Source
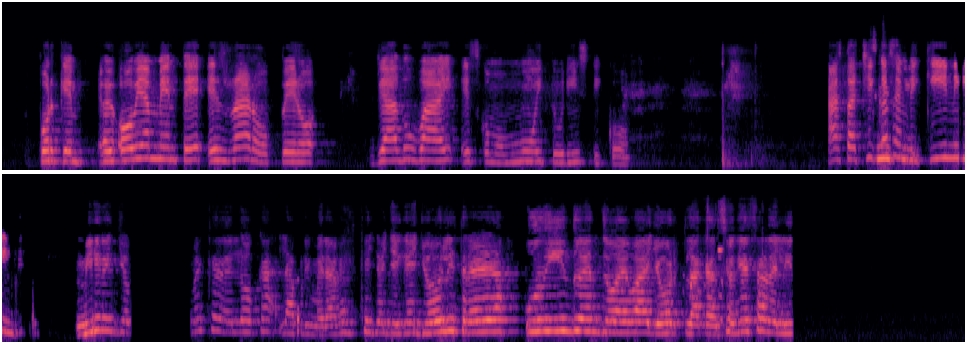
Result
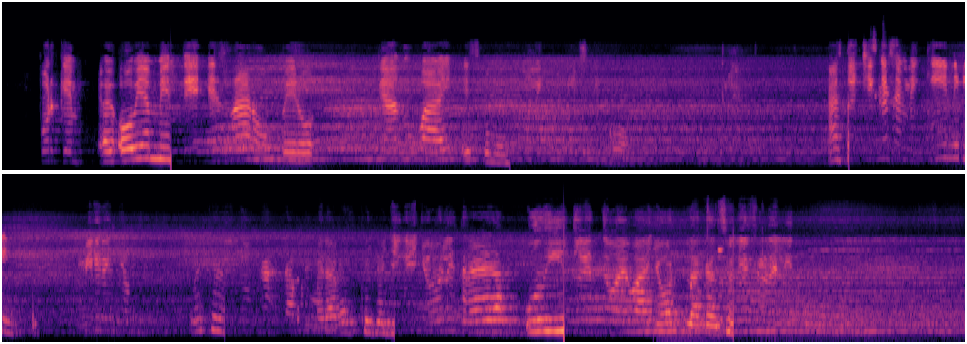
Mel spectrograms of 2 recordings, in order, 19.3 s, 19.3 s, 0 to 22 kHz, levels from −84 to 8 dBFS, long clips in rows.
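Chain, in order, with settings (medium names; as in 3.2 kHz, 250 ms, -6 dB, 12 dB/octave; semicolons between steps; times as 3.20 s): LFO high-pass saw down 0.59 Hz 270–3900 Hz; dynamic bell 6.6 kHz, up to +5 dB, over -42 dBFS, Q 0.86; echo that smears into a reverb 1216 ms, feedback 63%, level -13 dB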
